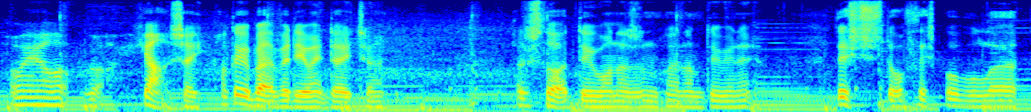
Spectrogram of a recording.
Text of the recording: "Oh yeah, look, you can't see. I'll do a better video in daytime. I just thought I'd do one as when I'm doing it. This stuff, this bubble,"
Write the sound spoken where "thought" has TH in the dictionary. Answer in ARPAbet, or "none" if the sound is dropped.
TH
